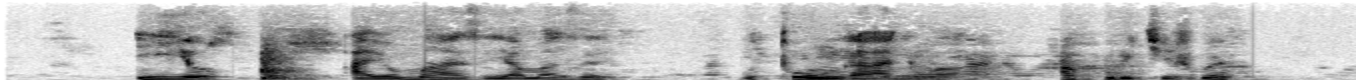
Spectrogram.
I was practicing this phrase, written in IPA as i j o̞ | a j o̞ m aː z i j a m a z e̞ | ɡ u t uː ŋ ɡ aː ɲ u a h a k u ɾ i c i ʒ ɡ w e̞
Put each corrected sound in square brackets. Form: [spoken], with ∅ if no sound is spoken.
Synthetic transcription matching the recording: i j o̞ | a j o̞ m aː z i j a m a z e̞ | ɡ u t uː ŋ ɡ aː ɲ [w] a h a k u ɾ i c i ʒ ɡ w e̞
